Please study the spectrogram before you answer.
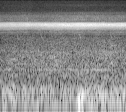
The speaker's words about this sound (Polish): Podsumowując, strumieniówka bzyczy. Świerszczak ćwierka. A brzęczka brzęczy.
